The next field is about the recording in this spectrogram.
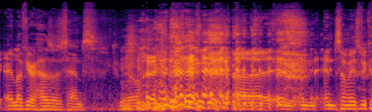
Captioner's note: laughter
